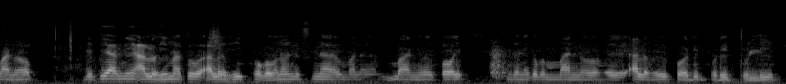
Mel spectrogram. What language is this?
Assamese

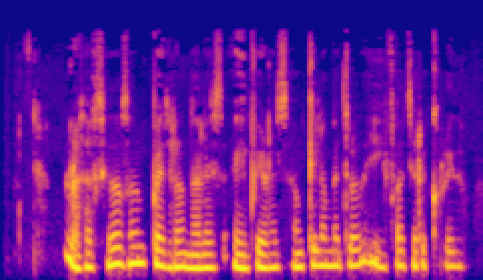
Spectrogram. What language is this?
Spanish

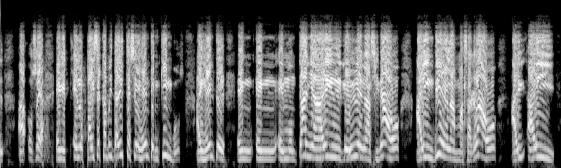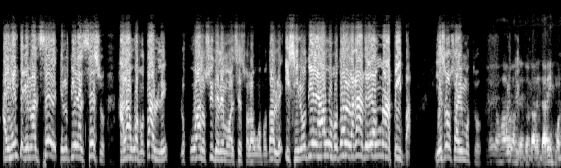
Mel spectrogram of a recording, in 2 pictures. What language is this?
Spanish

